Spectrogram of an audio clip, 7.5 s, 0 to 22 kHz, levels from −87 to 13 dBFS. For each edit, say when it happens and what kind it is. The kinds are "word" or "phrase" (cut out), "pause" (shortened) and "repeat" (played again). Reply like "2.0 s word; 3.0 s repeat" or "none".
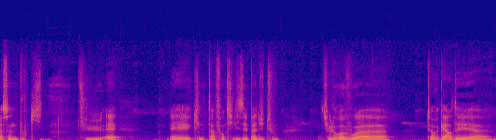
none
